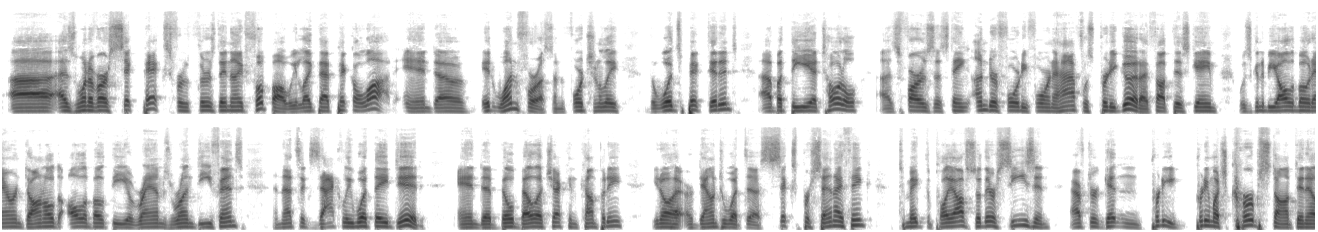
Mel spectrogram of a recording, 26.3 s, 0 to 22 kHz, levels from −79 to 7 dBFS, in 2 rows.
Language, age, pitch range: English, 30-49, 115-140 Hz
